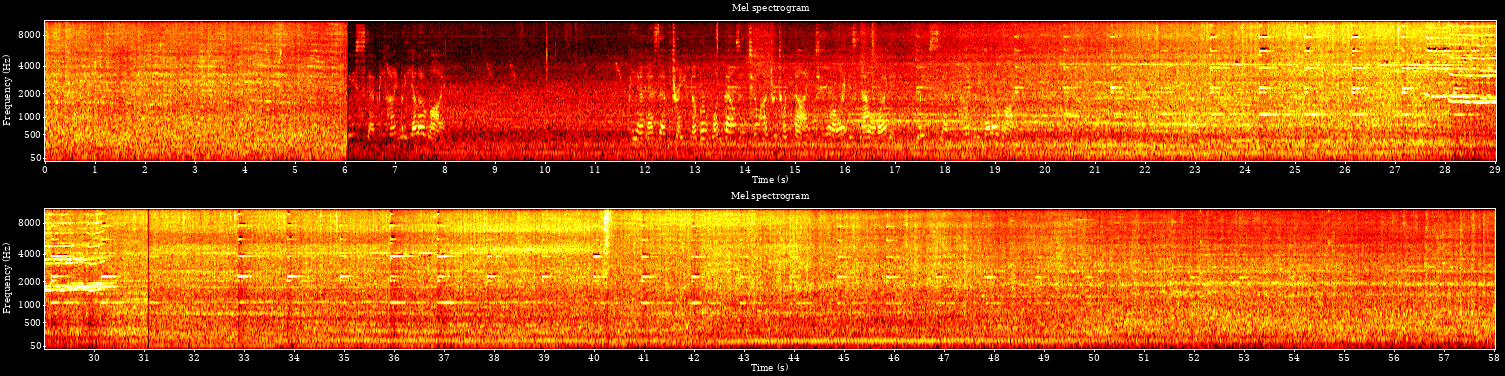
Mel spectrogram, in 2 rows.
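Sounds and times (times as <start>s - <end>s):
train wheels on rails: 0.0s - 6.1s, 12.6s - 58.0s
high-pitched wheel squeal: 26.2s - 30.6s, 35.7s - 40.2s.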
